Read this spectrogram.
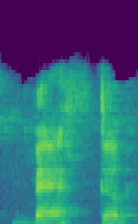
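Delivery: bathtub with an E sound, like "bethtub"; E vowel. Shown as a demonstration. Teacher shows the first variant, slow E vowel. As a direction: say bathtub with an open E in bath. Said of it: "a pronúncia pode ser um som de E".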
